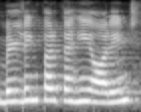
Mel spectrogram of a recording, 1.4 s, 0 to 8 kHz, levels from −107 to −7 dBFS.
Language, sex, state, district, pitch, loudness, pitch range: Hindi, female, Uttar Pradesh, Jyotiba Phule Nagar, 305 Hz, -12 LUFS, 285-320 Hz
